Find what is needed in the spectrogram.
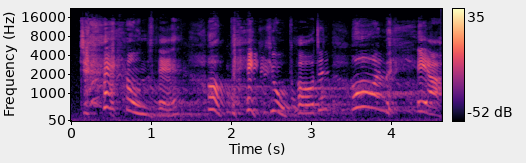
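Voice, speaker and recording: In a put-on character voice, the speaker goes very slowly at an extremely high pitch with very wide pitch swings. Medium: video game. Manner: polite, fussy, coughing.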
